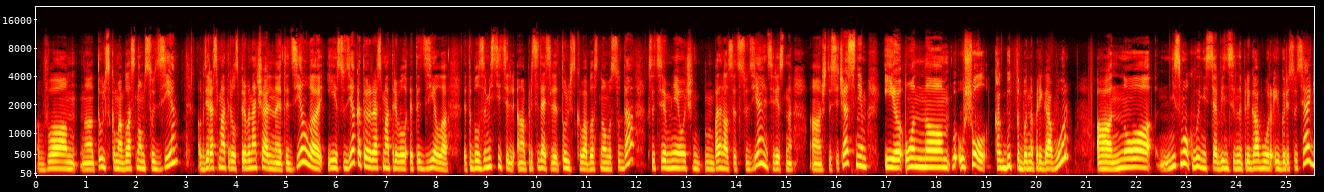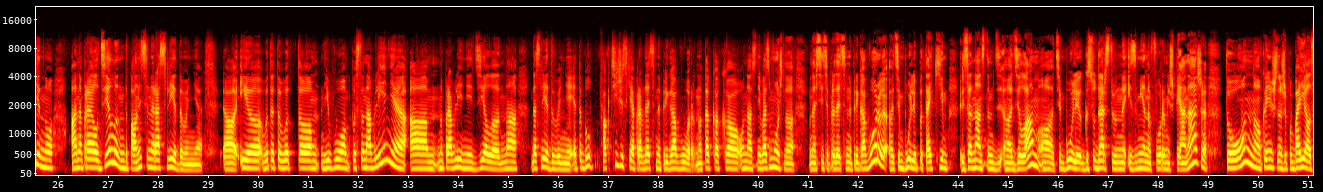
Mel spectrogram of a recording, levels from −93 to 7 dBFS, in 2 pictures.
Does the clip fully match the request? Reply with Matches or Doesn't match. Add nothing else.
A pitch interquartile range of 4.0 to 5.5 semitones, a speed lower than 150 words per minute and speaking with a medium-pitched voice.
Doesn't match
